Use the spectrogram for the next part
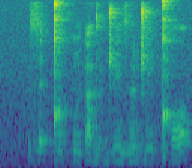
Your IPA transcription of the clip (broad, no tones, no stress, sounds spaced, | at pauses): z ə ǃ ə̃ xʷ ẽ ɠ a ɡ ə ɖ͡ʐ ẽ z ə̃ ɖ͡ʐ ẽ ǃʰ ɔ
